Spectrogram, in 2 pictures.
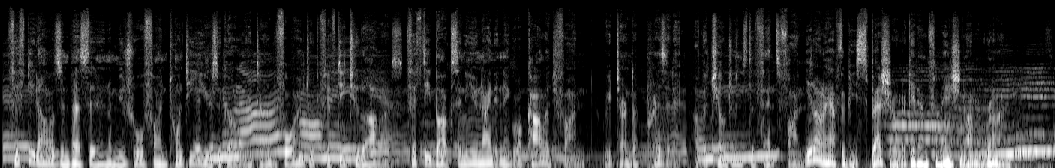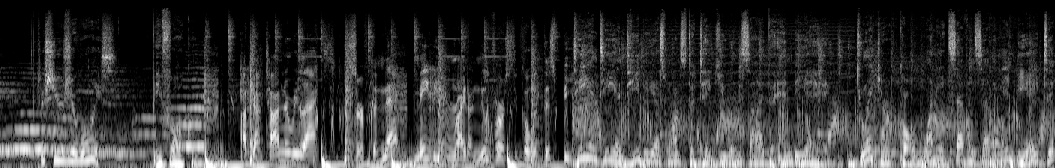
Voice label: commercial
